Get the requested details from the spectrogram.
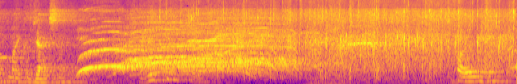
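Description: A crowd cheers and screams loudly.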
